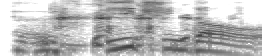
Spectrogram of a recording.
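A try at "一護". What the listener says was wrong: It's not Ishigo. It's Ichigo. You always said Ishigo.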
